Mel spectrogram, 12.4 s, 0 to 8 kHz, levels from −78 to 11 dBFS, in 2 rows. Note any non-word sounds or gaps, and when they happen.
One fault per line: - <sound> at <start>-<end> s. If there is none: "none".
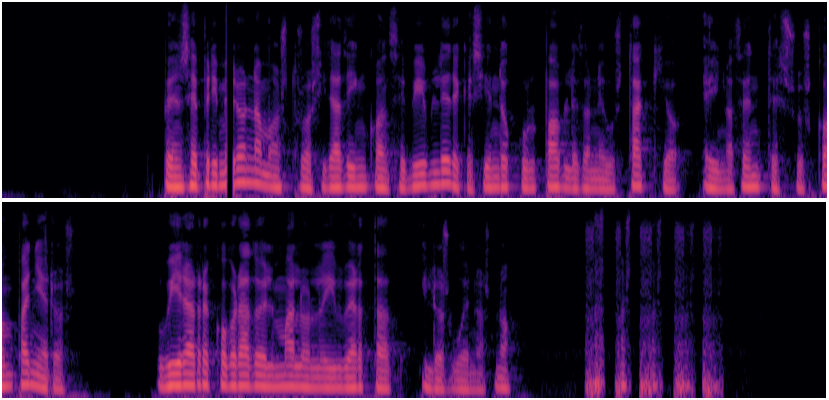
- dropout at 1.7-1.7 s
- laugh at 10.6-11.6 s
